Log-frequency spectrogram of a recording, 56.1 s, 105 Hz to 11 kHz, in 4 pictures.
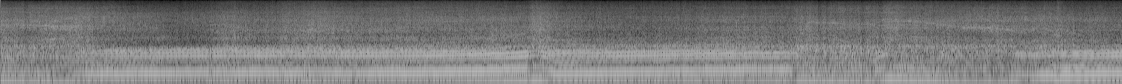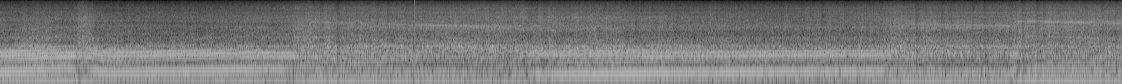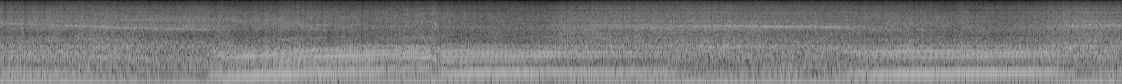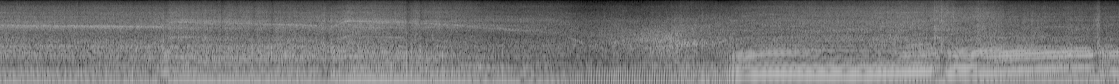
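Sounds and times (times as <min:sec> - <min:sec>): motorcycle engine accelerating: 0:00.0 - 0:56.0.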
